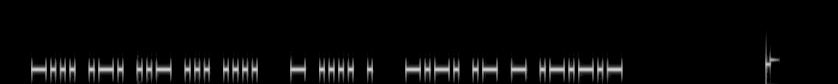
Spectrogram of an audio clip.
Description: Morse code, heard as a keyed tone, about 25 wpm, 700 Hz. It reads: BRUSH THE CAT.
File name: Easy Sentences with Hints - 25wpm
